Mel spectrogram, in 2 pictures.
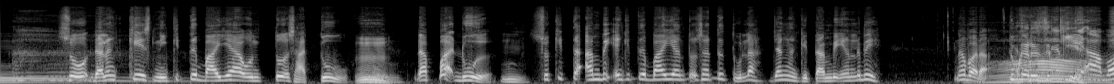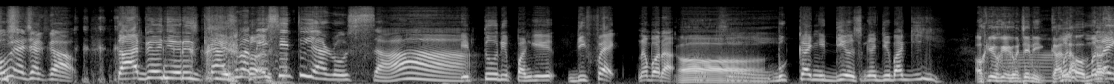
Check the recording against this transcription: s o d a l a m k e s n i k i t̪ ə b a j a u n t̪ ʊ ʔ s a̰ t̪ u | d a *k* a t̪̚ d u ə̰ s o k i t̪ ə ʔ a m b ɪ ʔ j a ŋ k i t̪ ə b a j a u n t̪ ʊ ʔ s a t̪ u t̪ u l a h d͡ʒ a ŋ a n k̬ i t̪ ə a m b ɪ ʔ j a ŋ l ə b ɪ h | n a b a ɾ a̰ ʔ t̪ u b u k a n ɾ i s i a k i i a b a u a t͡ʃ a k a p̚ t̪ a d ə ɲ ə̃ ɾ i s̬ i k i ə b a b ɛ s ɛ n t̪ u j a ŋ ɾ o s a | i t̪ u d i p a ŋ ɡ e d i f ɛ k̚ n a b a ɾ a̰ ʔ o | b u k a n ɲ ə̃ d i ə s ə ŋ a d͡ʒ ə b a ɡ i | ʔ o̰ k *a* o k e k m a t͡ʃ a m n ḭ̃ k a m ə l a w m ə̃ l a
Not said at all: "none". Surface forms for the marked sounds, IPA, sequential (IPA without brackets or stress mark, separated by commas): p, e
